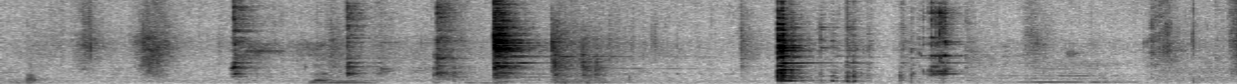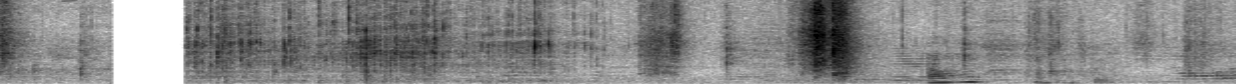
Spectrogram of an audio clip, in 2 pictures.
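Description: Metal cookware clinking and knocking: an aluminium pot and its lid being handled, with a string of irregular sharp clanks. The sound drops out briefly just before the seventh second, then the clinking carries on.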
